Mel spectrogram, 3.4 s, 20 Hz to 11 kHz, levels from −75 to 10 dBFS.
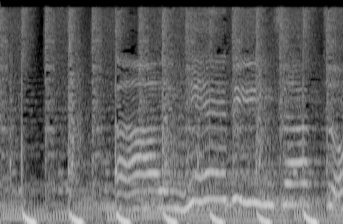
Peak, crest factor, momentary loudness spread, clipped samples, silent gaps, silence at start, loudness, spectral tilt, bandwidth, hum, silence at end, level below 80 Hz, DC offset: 0 dBFS; 10 dB; 3 LU; under 0.1%; none; 0 s; -12 LUFS; -5 dB/octave; 10 kHz; none; 0 s; -16 dBFS; under 0.1%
